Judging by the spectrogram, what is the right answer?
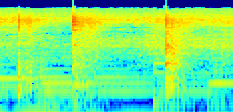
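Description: Pork for sinigang na baboy sautéing in a pan: steady loud sizzle with three sharp scraping stirs of a utensil against the pot, close and alone.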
